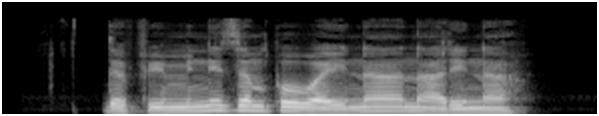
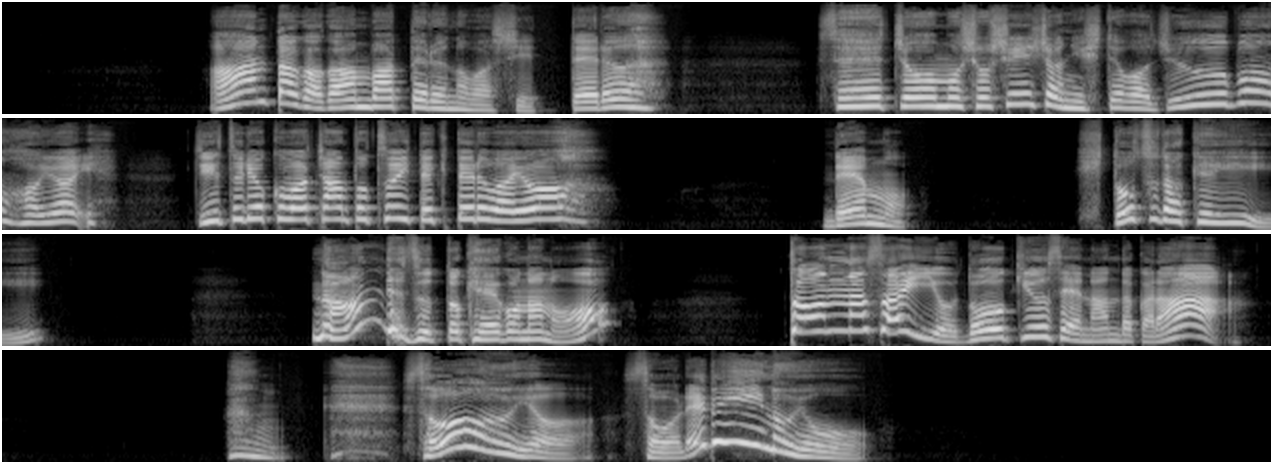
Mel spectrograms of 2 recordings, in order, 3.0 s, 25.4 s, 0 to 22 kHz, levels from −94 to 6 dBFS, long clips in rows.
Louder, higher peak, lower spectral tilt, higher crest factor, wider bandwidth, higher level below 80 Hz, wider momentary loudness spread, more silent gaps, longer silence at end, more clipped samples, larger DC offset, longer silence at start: second, -20 LUFS vs -16 LUFS; second, -4 dBFS vs 0 dBFS; first, -8 dB/octave vs -2.5 dB/octave; about the same, 16 dB vs 18 dB; second, 11.5 kHz vs over 20 kHz; first, -64 dBFS vs -80 dBFS; second, 10 LU vs 14 LU; neither; second, 0.4 s vs 2.05 s; neither; neither; second, 0.5 s vs 1.05 s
